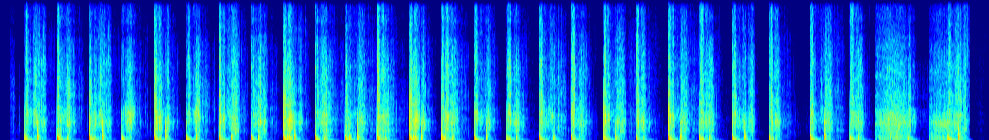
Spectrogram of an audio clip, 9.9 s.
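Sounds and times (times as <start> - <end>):
boots running on gritty concrete: 0.3 - 9.7.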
